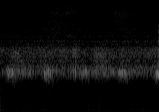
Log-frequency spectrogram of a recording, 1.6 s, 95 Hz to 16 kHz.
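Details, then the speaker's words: Fetal heartbeat on Doppler during a pregnancy check, with fundal height six fingers below the umbilicus consistent with gestational weeks: fast, rhythmic whooshing pulses at about 160 beats a minute, judged normal. "On puisse bien entendre le cœur dans le micro. Fait que tu vois, il est autour de 160."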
